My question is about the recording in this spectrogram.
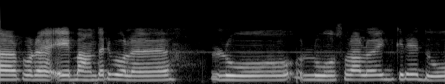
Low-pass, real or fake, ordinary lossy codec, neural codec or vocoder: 7.2 kHz; real; Opus, 16 kbps; none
